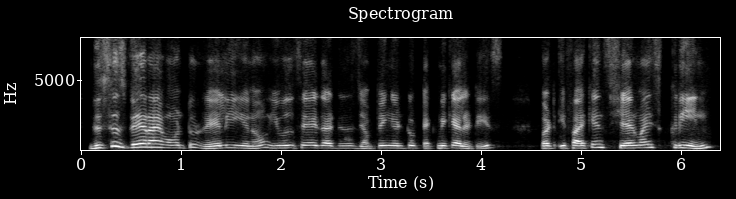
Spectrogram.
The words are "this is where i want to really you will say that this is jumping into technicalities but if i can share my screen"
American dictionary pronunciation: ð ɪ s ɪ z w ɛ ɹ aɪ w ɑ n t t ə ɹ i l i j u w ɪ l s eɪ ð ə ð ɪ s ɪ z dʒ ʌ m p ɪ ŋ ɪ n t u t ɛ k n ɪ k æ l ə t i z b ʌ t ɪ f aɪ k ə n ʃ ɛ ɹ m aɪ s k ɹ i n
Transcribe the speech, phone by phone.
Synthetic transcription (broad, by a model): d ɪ s ɪ z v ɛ ɹ aɪ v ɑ n t t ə l i n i j u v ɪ l s eɪ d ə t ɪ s ɪ z dʒ ʌ m p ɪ ŋ ɪ n t u t ɛ k n ɪ k æ l ə t i z b ʌ t ɪ f aɪ k ə n ʃ ɛ ɹ m aɪ s k ɹ i n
